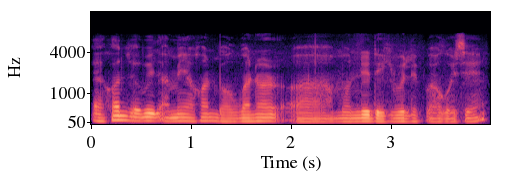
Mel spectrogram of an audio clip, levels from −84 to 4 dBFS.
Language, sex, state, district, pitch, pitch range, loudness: Assamese, male, Assam, Kamrup Metropolitan, 105 Hz, 100-115 Hz, -18 LUFS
